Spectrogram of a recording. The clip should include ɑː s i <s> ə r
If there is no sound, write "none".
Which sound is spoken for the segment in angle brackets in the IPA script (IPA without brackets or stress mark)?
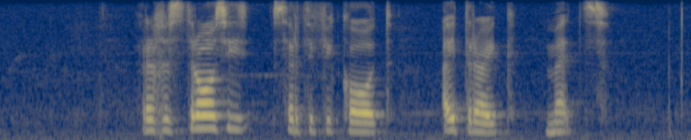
s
